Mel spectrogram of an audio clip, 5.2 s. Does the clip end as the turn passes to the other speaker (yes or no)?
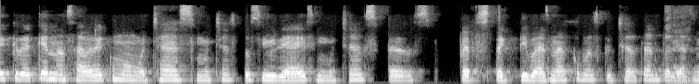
no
